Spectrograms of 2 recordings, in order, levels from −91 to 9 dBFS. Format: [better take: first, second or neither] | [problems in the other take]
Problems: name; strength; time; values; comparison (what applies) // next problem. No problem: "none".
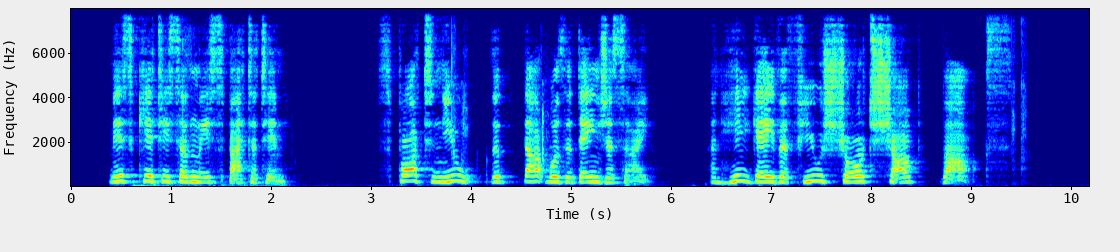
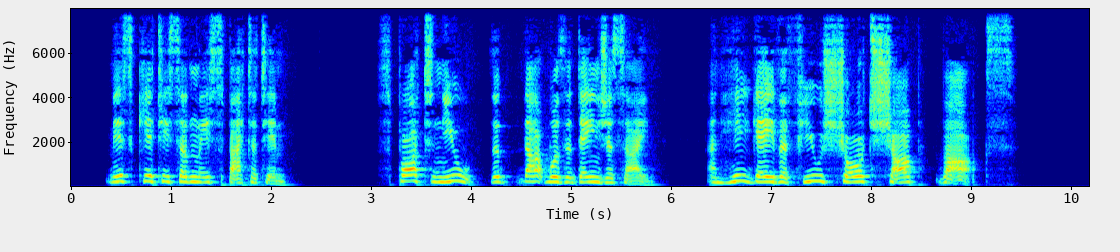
second | noise reduction (neural mask model DeepFilterNet 3)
